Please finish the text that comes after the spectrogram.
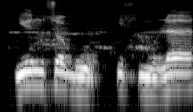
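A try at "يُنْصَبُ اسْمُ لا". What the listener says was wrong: Yunsabu semula langsung sambung bacanya.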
